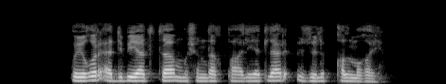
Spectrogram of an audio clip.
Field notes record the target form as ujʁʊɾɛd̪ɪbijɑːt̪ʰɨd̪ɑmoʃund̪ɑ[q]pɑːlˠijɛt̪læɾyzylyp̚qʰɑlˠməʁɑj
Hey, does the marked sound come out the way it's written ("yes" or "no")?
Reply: yes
